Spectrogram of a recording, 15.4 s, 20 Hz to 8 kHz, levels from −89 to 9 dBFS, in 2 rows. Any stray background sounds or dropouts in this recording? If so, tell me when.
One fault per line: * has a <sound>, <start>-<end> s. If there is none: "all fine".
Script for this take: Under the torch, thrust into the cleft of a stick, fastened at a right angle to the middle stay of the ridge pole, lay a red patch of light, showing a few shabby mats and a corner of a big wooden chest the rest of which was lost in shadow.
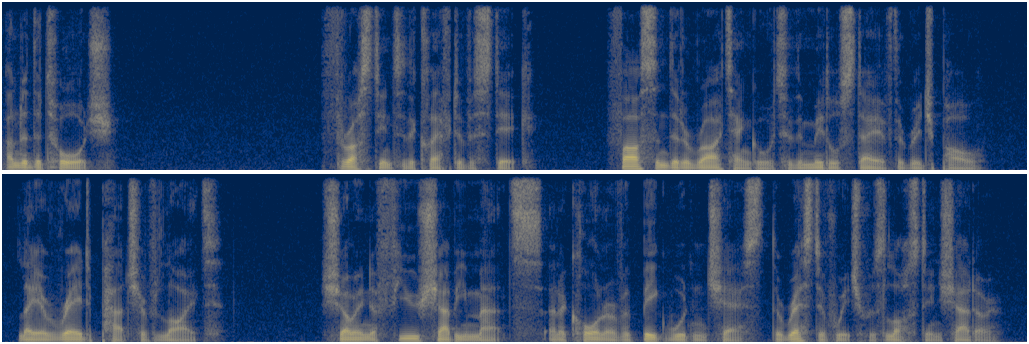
all fine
